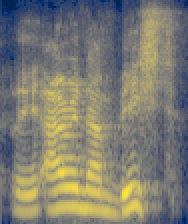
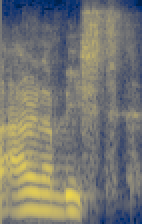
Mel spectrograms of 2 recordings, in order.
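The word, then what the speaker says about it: Airigh Nam Beist: Can you help me pronounce it? The Arinambisht. Yes. The Arinambisht, which is the name of, well, everyone thinks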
